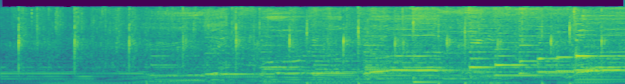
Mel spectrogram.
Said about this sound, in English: Clap your hands for them. Keep clapping for them. Don't stop clapping for them.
